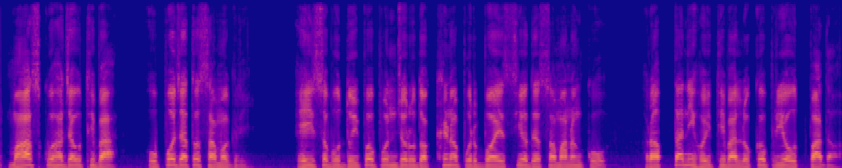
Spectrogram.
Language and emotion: Odia, neutral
